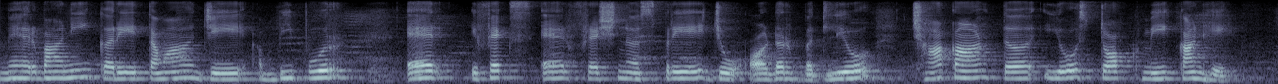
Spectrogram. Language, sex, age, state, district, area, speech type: Sindhi, female, 45-60, Maharashtra, Mumbai Suburban, urban, read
